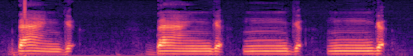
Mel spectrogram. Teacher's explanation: the back part of the tongue touches the area which is called as velium, and the production, the result is ing, as in bang, bang, ng, ng.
